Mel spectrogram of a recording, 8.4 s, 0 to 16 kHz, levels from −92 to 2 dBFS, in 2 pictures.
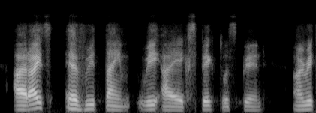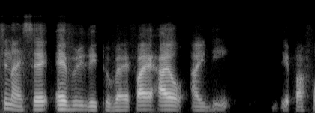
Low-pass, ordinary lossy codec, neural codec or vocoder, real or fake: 7.2 kHz; Opus, 16 kbps; codec, 16 kHz, 0.5 kbps, X-Codec, HuBERT features, trained on LibriSpeech; fake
